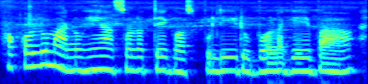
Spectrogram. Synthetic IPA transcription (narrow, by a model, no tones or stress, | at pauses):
xɔkɔlʊmanuɦɛasɔlɔtɛɡɔspuliɹubɔla̰ɡɛba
